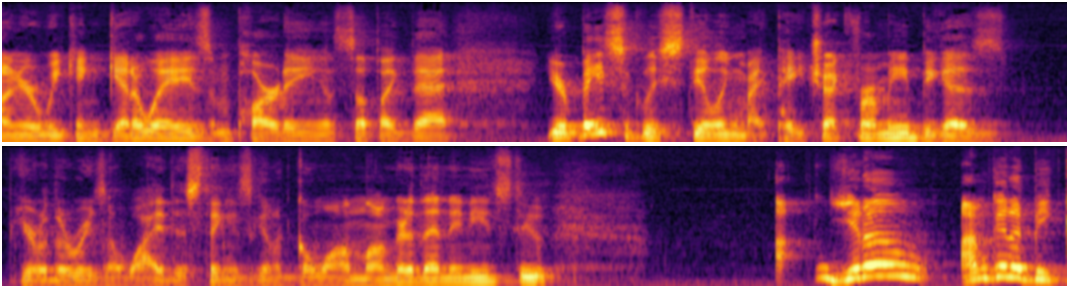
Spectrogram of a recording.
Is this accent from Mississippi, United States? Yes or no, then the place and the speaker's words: no; California, United States; We're both from California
